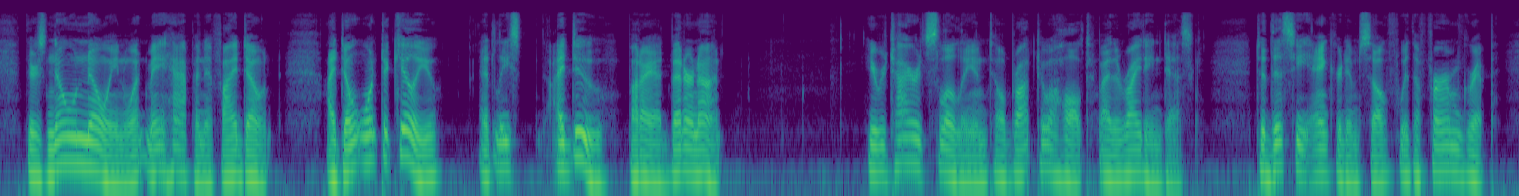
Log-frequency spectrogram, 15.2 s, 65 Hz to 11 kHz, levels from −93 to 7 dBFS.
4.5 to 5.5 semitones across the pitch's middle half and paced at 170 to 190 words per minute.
Yes: average, 4.8 semitones; average, 180 wpm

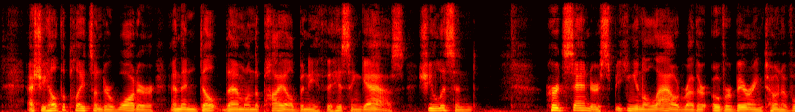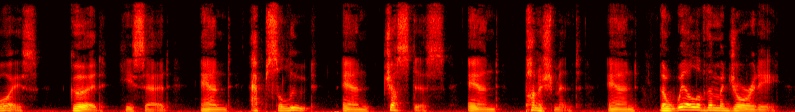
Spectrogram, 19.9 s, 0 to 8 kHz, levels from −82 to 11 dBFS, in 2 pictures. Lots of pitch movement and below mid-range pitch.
No: average, 3.9 semitones; low, 120 Hz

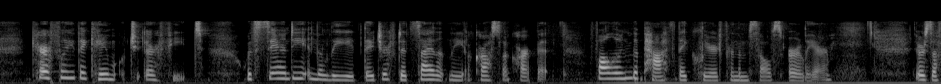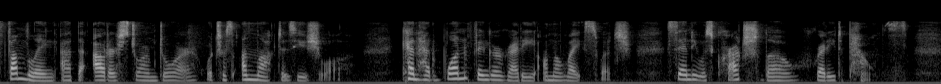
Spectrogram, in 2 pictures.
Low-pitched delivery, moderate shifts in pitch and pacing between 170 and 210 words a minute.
No: high, 200 Hz; average, 4.8 semitones; average, 180 wpm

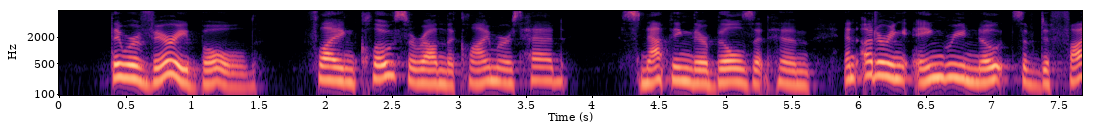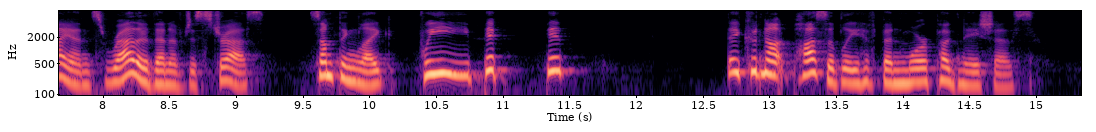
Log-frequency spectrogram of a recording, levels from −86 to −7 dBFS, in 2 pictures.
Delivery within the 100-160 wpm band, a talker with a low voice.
No: average, 150 wpm; high, 195 Hz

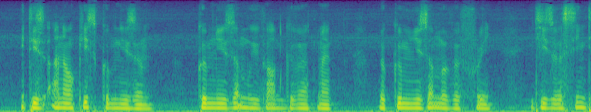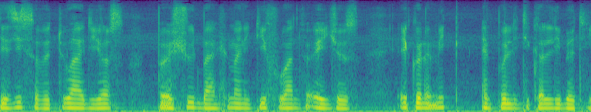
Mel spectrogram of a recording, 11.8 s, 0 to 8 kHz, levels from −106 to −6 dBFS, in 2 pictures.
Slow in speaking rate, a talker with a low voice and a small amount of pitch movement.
No: average, 150 wpm; low, 115 Hz; narrow, 1.6 semitones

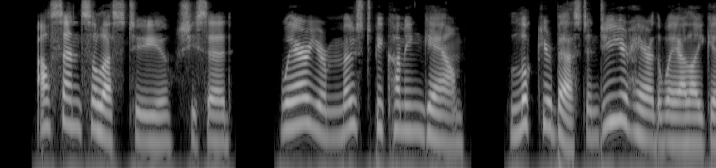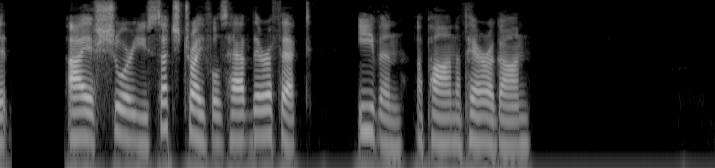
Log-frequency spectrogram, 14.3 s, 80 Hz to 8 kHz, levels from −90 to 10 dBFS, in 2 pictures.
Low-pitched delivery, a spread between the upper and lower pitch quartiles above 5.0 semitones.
No: medium, 185 Hz; wide, 5.4 semitones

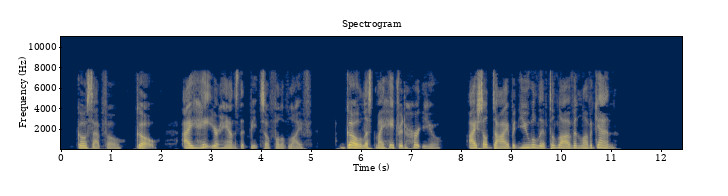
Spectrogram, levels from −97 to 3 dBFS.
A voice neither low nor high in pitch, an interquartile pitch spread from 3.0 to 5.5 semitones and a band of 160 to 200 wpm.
No: medium, 180 Hz; average, 3.7 semitones; average, 150 wpm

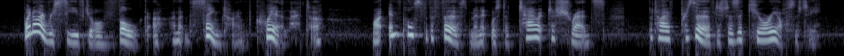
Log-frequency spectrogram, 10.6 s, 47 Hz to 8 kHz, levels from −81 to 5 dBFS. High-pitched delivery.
Yes: high, 215 Hz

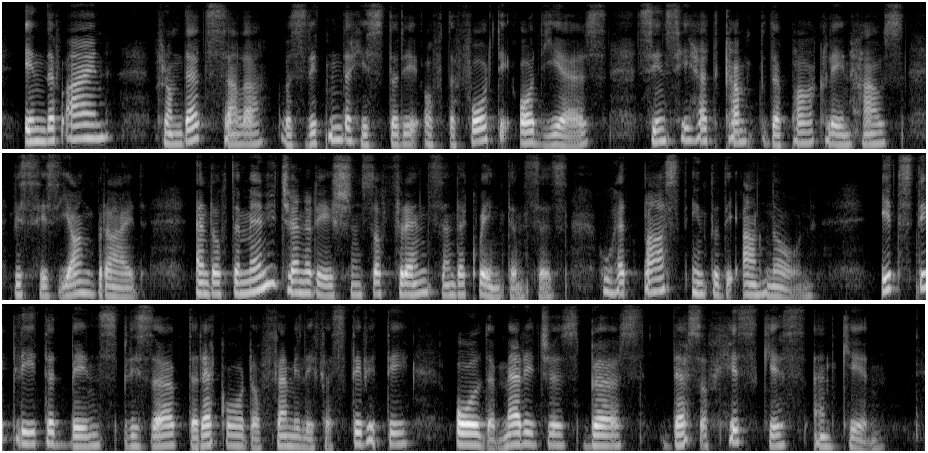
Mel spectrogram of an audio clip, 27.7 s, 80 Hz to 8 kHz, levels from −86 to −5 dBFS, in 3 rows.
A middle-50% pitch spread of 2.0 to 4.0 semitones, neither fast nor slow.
No: average, 3.5 semitones; slow, 130 wpm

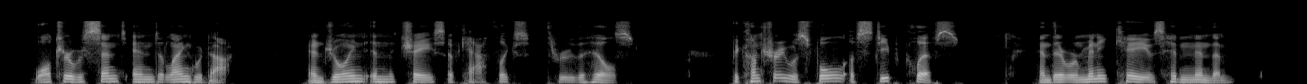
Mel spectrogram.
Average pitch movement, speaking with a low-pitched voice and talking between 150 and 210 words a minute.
No: average, 3.3 semitones; low, 115 Hz; average, 140 wpm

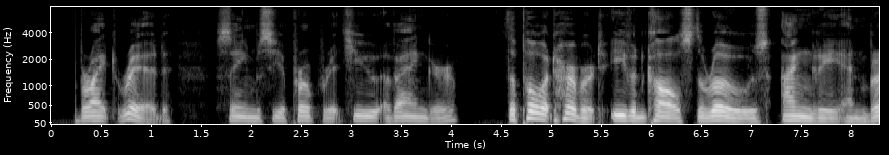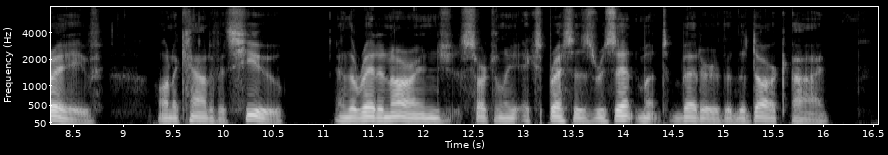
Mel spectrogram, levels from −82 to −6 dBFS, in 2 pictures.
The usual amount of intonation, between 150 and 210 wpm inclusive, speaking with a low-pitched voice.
No: average, 3.7 semitones; average, 140 wpm; low, 100 Hz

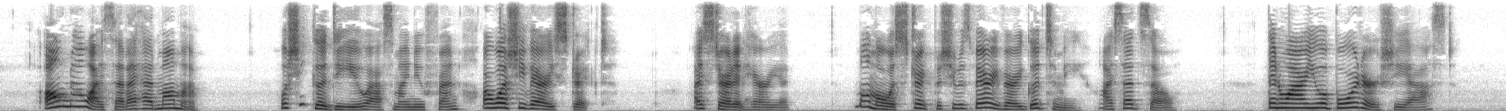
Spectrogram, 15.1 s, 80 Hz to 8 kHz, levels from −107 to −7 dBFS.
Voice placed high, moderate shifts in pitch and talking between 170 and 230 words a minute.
No: high, 245 Hz; wide, 7.9 semitones; average, 185 wpm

